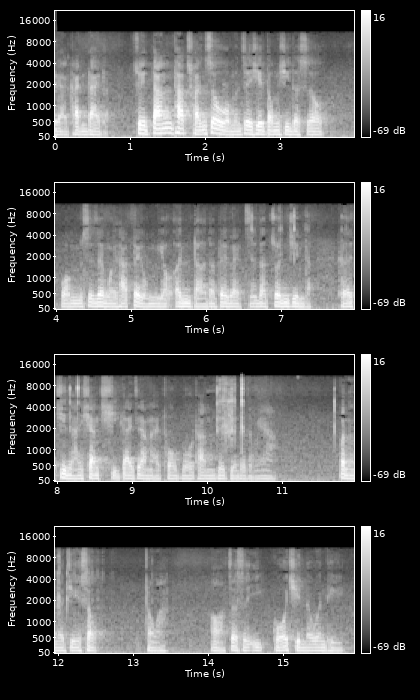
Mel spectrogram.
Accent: China; 我们中国人就是这么奇怪

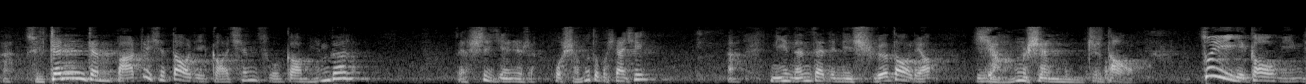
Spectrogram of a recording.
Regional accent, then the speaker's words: Anhui, China; 我记得我小时候，啊，我是安徽人，我们安徽省这一个省，听说只有一部半大藏经，

